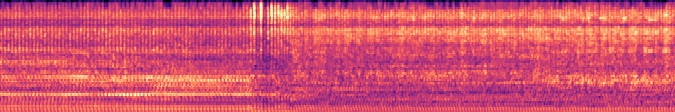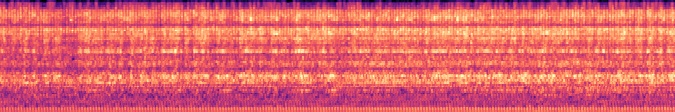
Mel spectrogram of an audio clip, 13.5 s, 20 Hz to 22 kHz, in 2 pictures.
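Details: 2022 Oregon 3000 log splitter, 6.5 HP Kohler, about 20 hours, that wouldn't start or stay running; after unplugging the sensor, fuel on: brief crank, then it catches and settles into a steady, even run; fixed.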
